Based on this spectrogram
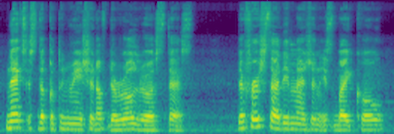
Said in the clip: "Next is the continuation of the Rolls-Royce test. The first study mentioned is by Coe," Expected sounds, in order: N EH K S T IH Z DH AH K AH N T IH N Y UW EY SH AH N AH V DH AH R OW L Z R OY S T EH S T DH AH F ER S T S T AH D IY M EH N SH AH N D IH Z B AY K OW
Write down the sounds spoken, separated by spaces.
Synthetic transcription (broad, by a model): N EH K S T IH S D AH K AH N T IH N Y UW EY SH AH N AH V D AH R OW L R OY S T EH S T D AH F ER S T S T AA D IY M EH N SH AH N IH S B AY K OW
